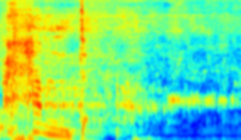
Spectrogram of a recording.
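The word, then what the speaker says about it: حمد: Just like when we say in Arabic in waqaf, walillahil hamd. Dal, mim and dal, we say it all. Walillahil hamd. Hamd. Two consonant. We should pronounce all. We should say all.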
